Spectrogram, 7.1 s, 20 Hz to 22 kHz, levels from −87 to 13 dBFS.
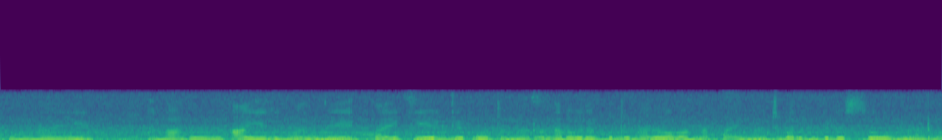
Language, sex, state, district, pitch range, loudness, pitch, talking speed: Telugu, female, Andhra Pradesh, Anantapur, 210-225 Hz, -14 LUFS, 215 Hz, 135 wpm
